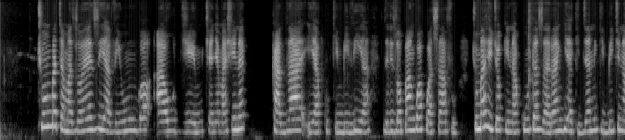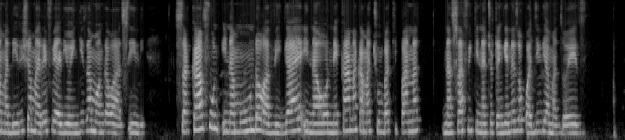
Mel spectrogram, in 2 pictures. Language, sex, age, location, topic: Swahili, female, 25-35, Nairobi, education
